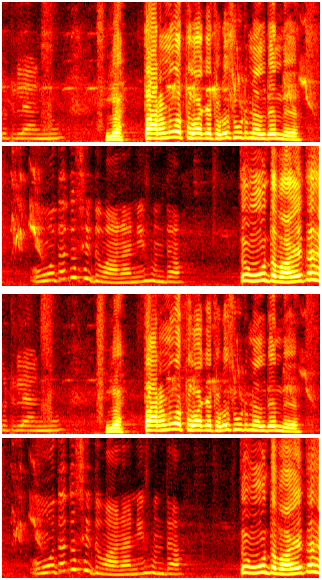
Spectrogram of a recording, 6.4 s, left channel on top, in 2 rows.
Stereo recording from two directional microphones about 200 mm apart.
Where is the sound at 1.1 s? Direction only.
Centre (ahead or behind).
